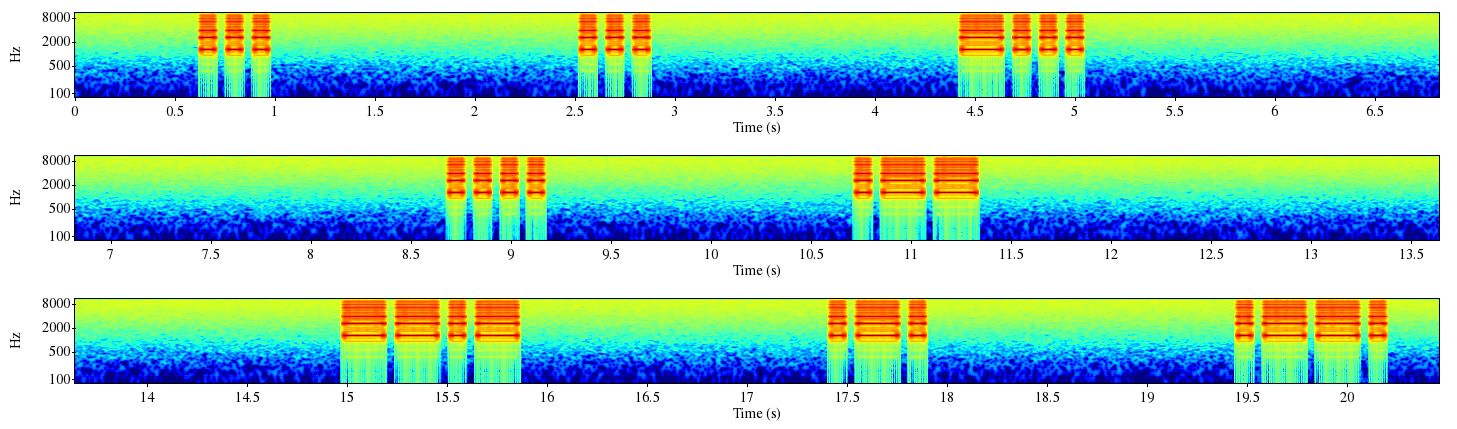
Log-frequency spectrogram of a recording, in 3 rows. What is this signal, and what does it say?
Morse code, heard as electronic beeps, machine-sent, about 18 wpm, spaced as for 5 wpm, 1310 Hz. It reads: SSB HW QRP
